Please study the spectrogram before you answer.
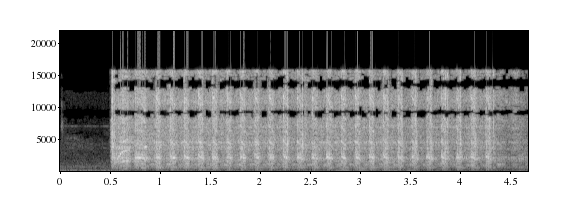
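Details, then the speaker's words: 1997 Honda Civic 1.6L D16Y7 with intermittent then total no-start; fuel, injector pulse and 150 PSI compression fine: starter turns at about three and a half beats a second, never catches; igniter control present but ignition coil gives no spark. "now I'm going to hook back to my negative and I'm just going to crank this again to mirror verify we have no spark we should see a spark jump in that Gap right there and we do not"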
